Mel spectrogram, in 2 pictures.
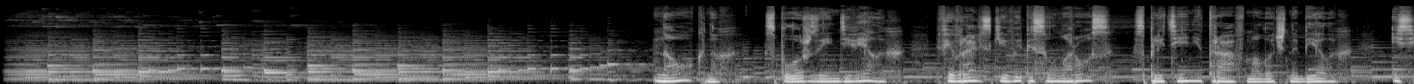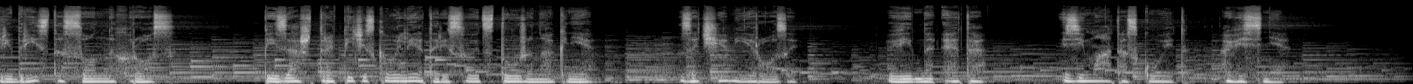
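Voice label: Russian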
